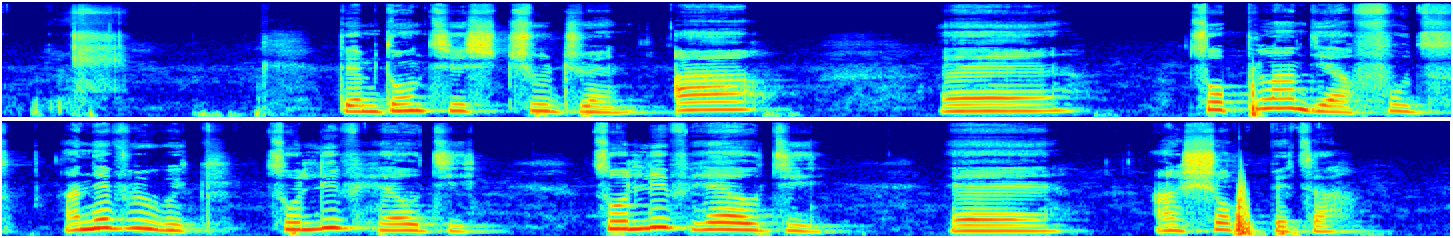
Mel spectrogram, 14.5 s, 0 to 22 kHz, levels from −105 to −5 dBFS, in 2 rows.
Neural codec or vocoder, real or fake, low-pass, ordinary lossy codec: none; real; none; none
